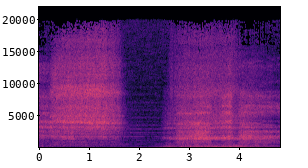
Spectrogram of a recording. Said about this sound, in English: I put my hand on her shoulder and I say, "Breathe with me."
